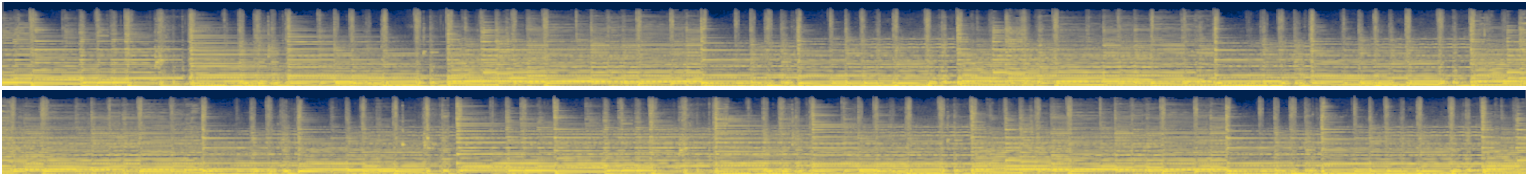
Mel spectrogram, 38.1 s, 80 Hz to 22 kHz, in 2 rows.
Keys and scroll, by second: 34.0 ctrl+t.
